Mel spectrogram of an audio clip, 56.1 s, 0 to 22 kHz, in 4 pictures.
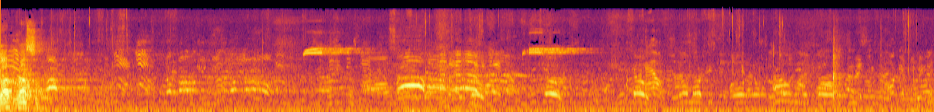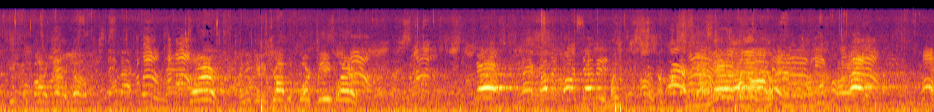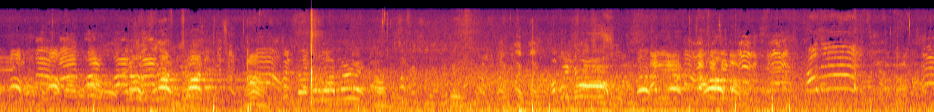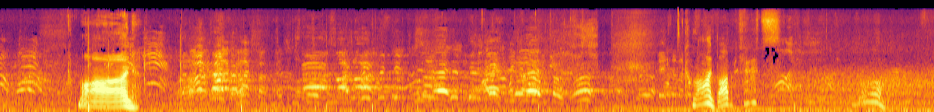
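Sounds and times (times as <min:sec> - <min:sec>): people shouting and calling: 0:24.0 - 0:33.4, 0:36.3 - 0:51.1.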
